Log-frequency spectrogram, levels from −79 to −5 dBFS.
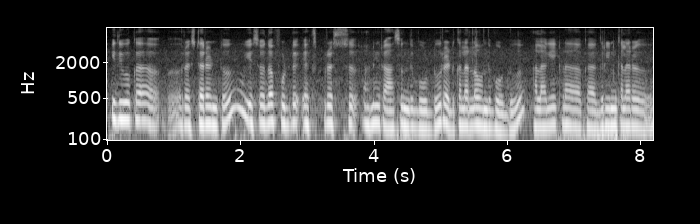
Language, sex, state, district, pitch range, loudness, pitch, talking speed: Telugu, female, Andhra Pradesh, Sri Satya Sai, 160-185 Hz, -16 LUFS, 170 Hz, 155 wpm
